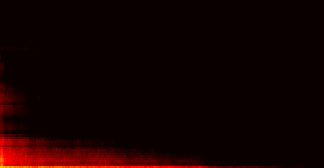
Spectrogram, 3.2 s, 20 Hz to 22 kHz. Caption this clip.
cannon - afar mortar recording - microphone Neumann KMS 105
cannon, battle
